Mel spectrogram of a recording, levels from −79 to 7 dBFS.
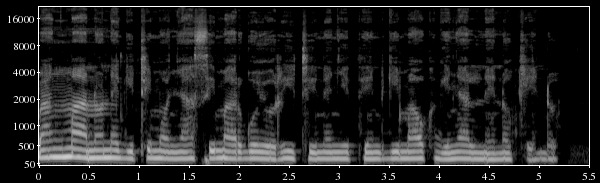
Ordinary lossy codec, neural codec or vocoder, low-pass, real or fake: none; vocoder, 44.1 kHz, 128 mel bands every 256 samples, BigVGAN v2; none; fake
